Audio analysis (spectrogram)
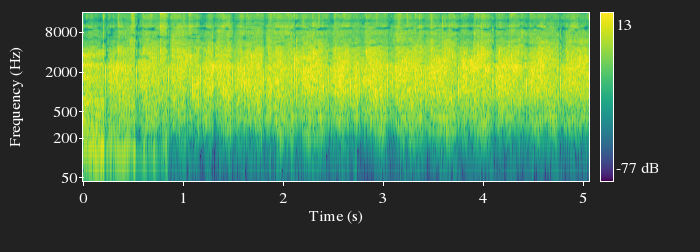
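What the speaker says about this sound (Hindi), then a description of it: "और ताली बजानी है।" Congregation applause at a Hindi Christian prayer service: dense, continuous clapping from a crowd runs steadily and fairly loud throughout, with no clear speech over it.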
